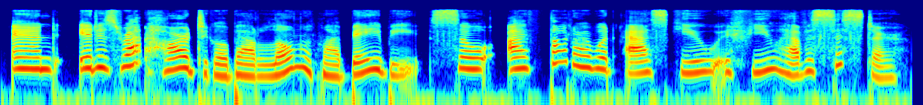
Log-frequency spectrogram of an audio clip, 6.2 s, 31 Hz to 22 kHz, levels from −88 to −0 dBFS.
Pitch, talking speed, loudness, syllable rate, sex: 265 Hz, 235 wpm, -19 LUFS, 5.4 syllables/s, female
